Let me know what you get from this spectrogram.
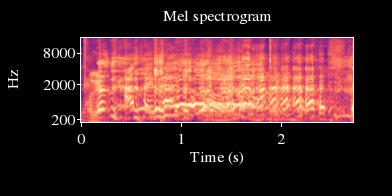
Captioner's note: laugh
